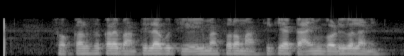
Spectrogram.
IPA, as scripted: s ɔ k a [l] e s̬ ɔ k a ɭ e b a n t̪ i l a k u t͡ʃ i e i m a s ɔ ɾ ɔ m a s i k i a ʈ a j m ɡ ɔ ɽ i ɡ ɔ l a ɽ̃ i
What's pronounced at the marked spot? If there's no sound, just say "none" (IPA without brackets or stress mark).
ɭ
